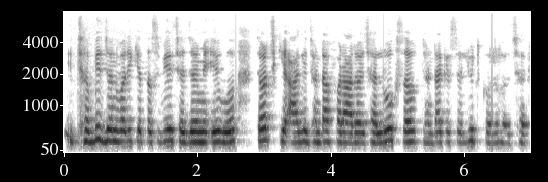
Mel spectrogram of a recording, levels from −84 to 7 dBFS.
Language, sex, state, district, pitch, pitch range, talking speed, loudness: Hindi, male, Bihar, Darbhanga, 225 Hz, 215-240 Hz, 195 wpm, -15 LUFS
